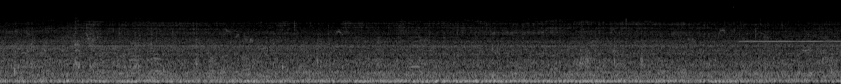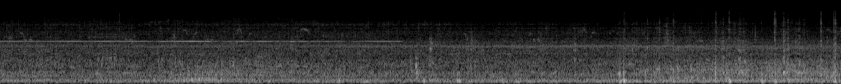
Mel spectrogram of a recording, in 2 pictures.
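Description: Outdoor show-ground background: a steady low engine-like hum with distant voices, and a single high steady tone held for about five seconds in the middle. Near the end, hoofbeats of a trotting horse on sand footing come in as sharp irregular knocks.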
